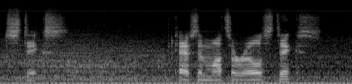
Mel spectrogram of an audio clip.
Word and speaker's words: mozzarella: Can I have some mozzarella sticks? No, it's mozzarella. Not mozzarella, mozzarella.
